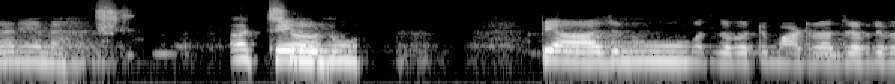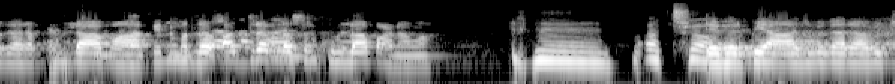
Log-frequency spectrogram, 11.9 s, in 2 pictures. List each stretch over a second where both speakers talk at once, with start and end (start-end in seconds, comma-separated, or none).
6.4-8.4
